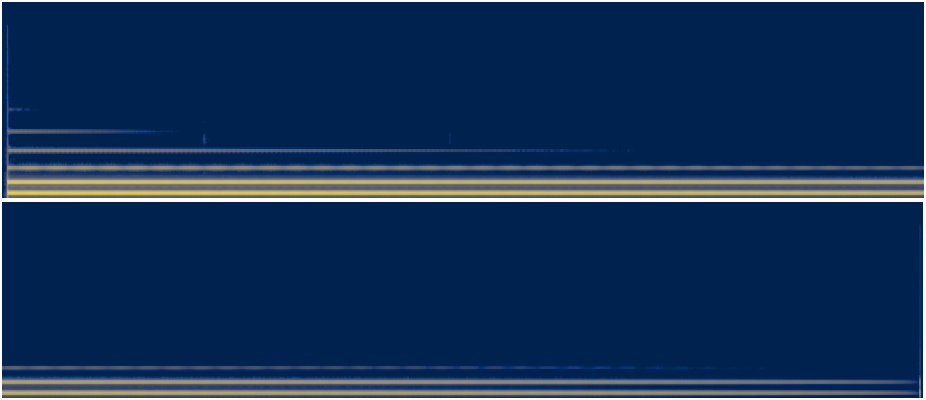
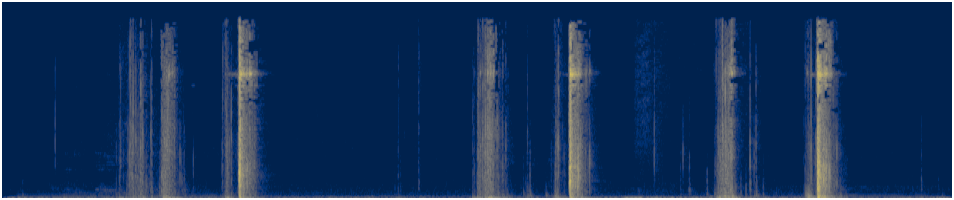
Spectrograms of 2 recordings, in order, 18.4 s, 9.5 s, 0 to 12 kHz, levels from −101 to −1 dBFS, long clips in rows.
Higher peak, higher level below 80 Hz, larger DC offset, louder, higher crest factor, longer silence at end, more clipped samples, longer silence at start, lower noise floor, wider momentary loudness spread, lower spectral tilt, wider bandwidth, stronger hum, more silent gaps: about the same, -6 dBFS vs -4 dBFS; second, -80 dBFS vs -50 dBFS; neither; first, -19 LUFS vs -25 LUFS; second, 14 dB vs 30 dB; first, 2.5 s vs 1.2 s; neither; second, 0.05 s vs 1.6 s; second, -64 dBFS vs -74 dBFS; about the same, 22 LU vs 24 LU; first, -9 dB/octave vs -0.5 dB/octave; second, 3.1 kHz vs 11.5 kHz; neither; neither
